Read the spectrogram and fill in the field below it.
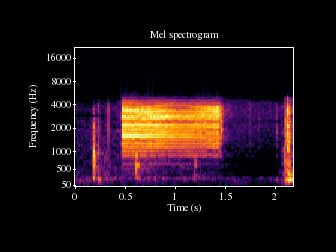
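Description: A harsh, steady doorbell buzzer sounds once for about a second as someone arrives at the door, a loud flat electric drone, with a few brief clicks and knocks before it and a short thump after.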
